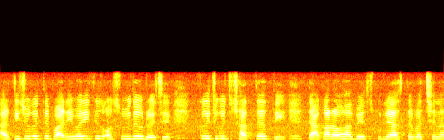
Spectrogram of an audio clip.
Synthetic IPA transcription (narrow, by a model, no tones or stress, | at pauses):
aɾkit͡ɕʰuket̪epaɾibaɾikɔʃubid̪ʱeoɾoet͡ɕʰe | kit͡ɕʰukit͡ɕʰu̥ʃat̪ːɾat̪iʈakaɾɔbʱabeskuleaʃt̪epatːɕʰena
